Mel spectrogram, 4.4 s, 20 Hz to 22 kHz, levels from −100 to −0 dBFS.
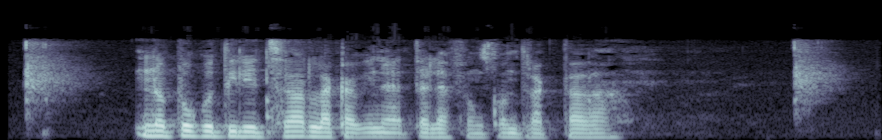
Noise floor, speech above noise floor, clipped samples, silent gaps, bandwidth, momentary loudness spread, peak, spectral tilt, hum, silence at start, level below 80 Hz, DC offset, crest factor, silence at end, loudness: -66 dBFS; 45 dB; under 0.1%; none; 7.2 kHz; 16 LU; -2 dBFS; -5.5 dB/octave; none; 0.1 s; -64 dBFS; under 0.1%; 20 dB; 0.25 s; -22 LUFS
